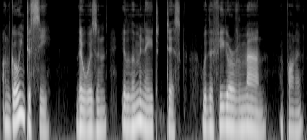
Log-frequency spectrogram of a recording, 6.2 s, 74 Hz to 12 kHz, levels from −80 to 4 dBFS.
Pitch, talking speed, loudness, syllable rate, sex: 120 Hz, 165 wpm, -18 LUFS, 5.3 syllables/s, male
